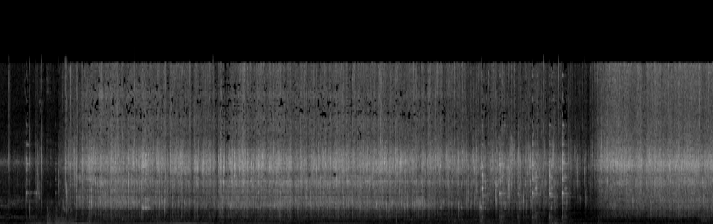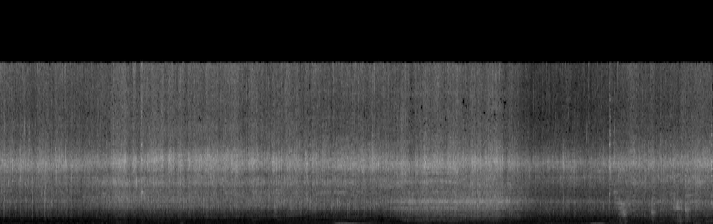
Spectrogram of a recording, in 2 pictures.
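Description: Hot oil sizzling in a cast-iron kadai as a tempering of split lentils and dried red chillies fries, with a steel spatula stirring and scraping the pan. The sizzle breaks off briefly near the middle and comes back louder.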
